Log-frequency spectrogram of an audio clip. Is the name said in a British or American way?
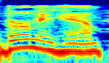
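American. The name is said in a plain American way. The speaker calls it wrong. "Not Birmingham"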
